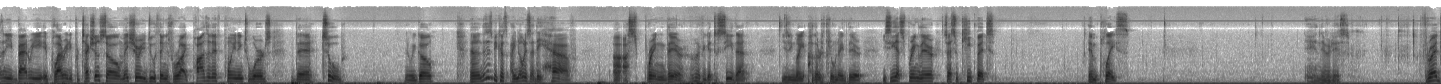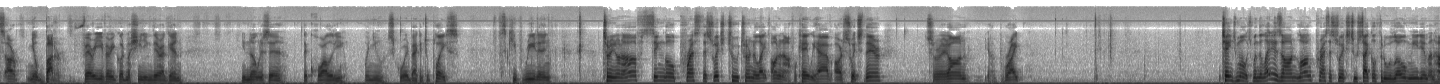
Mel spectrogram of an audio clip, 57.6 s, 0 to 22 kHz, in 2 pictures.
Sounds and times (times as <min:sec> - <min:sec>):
Speech: 0:00.0 - 0:07.0, 0:08.1 - 0:08.8, 0:09.4 - 0:11.6, 0:12.2 - 0:15.0, 0:15.6 - 0:20.0, 0:21.7 - 0:22.6, 0:26.1 - 0:27.1, 0:28.5 - 0:32.5, 0:33.6 - 0:38.0, 0:38.8 - 0:39.9, 0:40.9 - 0:46.5, 0:47.3 - 0:49.4, 0:53.2 - 0:57.6.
